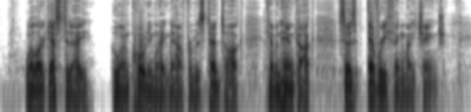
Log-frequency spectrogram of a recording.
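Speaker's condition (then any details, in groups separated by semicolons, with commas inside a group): No condition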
